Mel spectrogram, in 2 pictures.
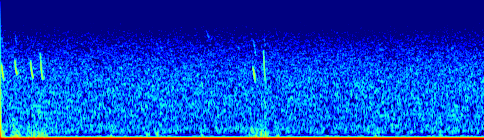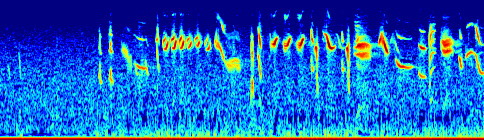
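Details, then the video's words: Common linnet singing: a few faint chirps early on, then a rapid, varied twittering run of chirps and trills over the last four seconds. "Linnet song"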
